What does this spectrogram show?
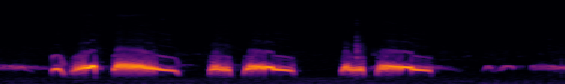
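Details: Decoy spotted dove, thúc gù and gáy gọi cooing for luring wild doves: three quick phrases, each a short note followed by a longer, hollow, gently falling coo, ending in faint murmuring coos.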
